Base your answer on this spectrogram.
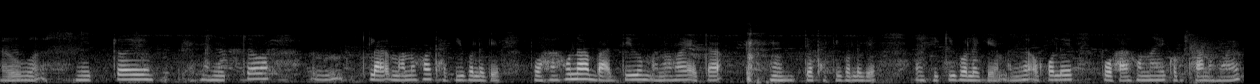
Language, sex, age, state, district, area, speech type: Assamese, female, 45-60, Assam, Dibrugarh, rural, spontaneous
